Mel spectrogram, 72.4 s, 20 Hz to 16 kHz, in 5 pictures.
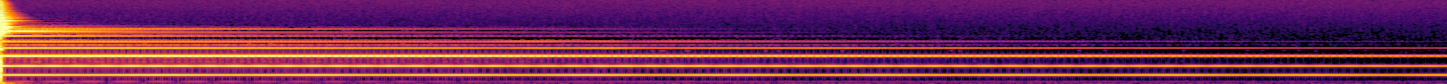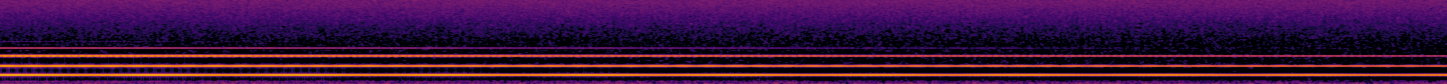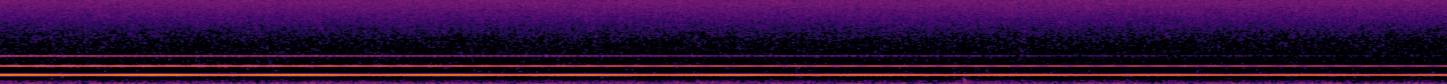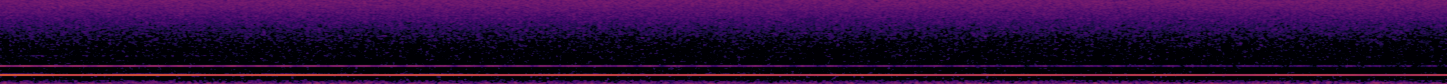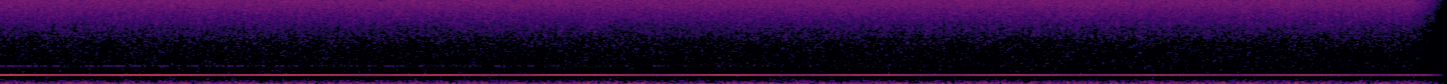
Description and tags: A singing bowl, struck once on edge, ringing out
Recorded on 15 September 2011 with an AKG 414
